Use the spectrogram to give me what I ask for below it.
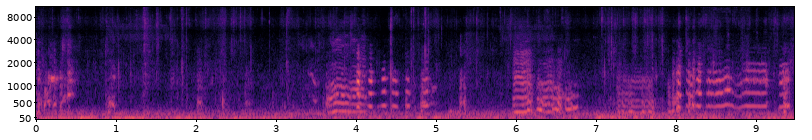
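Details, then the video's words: Backyard chickens, hens and roosters together while scratching and pecking, give several bursts of nasal, harmonic clucks and short calls, separated by quieter spells, over constant low background rumble. "Hens Clucking Roosters Crowing"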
